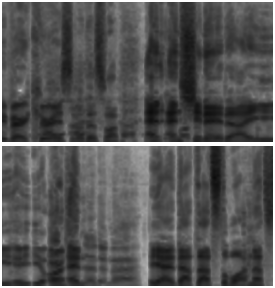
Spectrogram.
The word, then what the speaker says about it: Enschede: How again did you pronounce it earlier on? I'm very, very curious about this one. Enschede.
